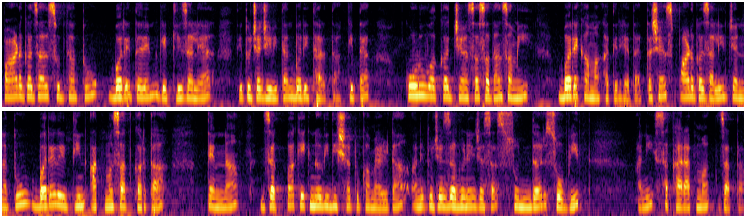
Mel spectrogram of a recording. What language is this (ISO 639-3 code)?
kok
